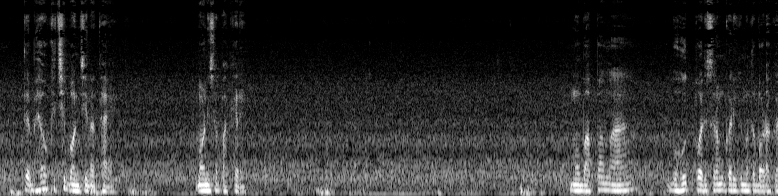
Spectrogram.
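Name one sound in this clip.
A man speaks close up, with pauses, in a relaxed, amused voice.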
